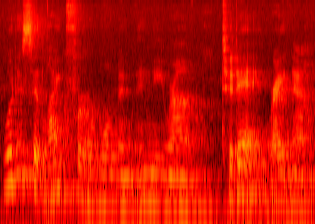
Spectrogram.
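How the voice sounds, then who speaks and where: A woman's voice: low voice, expressive, fairly quick, darkish tone, roomy sound, a little hiss or hum. A woman interviewing a guest, asking questions and offering affirming comments. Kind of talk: conversational interview.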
